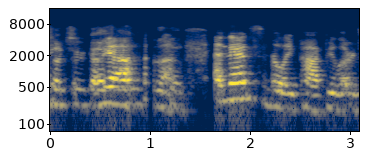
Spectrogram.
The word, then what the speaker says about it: shakshuka: dish called shakshuka did I say it right shakshuka yeah and that's really popular too and I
